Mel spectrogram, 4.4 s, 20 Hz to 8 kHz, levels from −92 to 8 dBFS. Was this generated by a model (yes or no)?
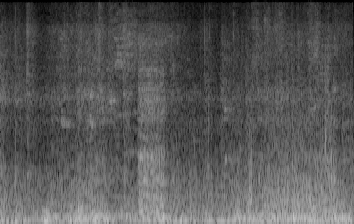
no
